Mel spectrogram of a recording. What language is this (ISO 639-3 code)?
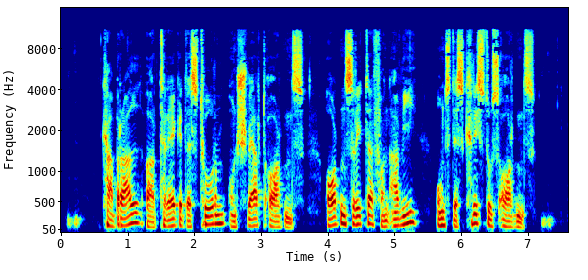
deu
